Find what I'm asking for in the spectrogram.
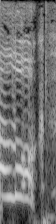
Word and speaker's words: каталог: Каталог! Тихо! Тихо, мне сейчас станет плохо правильно говорить каталог, Витюша.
